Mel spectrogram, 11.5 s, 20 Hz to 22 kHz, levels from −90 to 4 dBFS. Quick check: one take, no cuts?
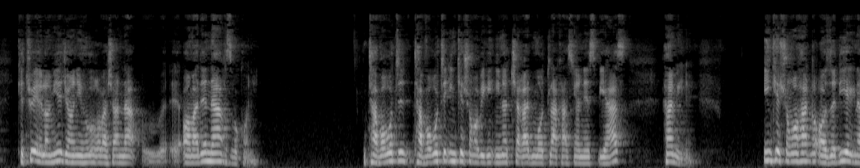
yes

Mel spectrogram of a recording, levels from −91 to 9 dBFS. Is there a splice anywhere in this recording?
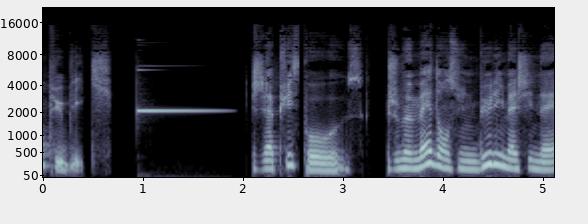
yes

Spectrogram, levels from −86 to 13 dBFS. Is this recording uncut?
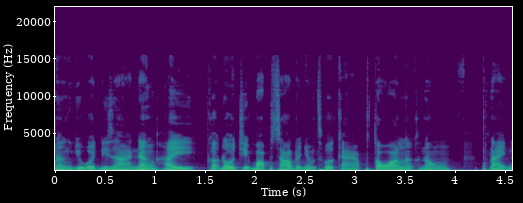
yes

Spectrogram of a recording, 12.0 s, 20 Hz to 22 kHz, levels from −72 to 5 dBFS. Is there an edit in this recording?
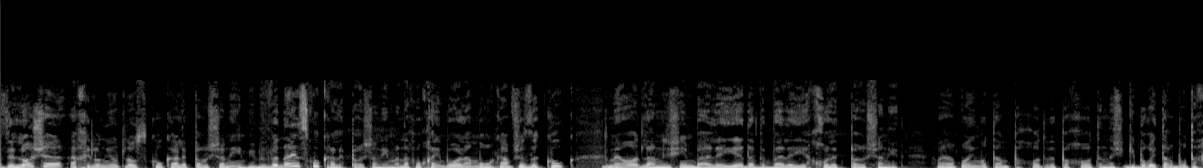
yes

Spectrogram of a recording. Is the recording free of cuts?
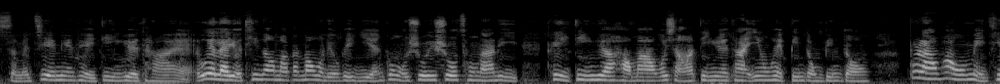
no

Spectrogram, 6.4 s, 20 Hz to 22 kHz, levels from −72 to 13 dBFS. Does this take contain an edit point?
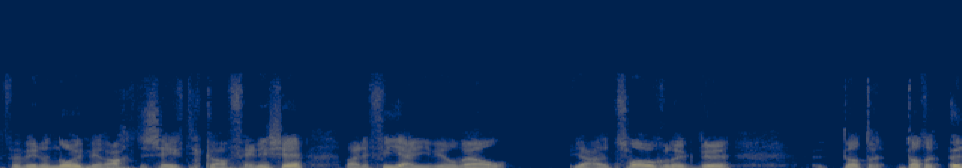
yes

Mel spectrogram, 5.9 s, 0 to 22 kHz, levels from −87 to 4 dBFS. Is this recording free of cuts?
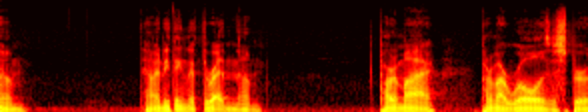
yes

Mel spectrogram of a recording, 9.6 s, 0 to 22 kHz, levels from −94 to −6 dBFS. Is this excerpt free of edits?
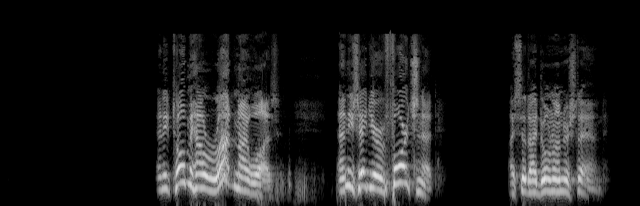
no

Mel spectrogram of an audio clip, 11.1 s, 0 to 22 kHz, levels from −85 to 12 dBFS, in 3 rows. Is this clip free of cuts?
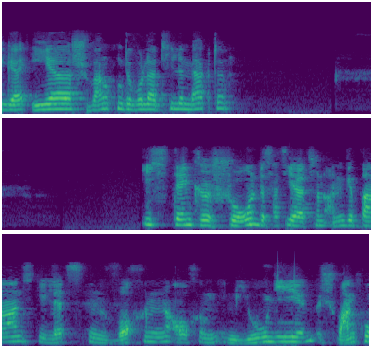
yes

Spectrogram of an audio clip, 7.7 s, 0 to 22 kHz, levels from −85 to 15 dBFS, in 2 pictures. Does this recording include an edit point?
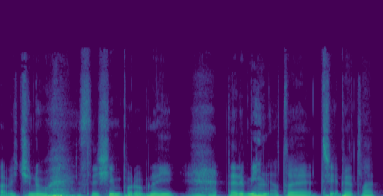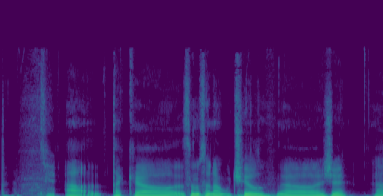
yes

